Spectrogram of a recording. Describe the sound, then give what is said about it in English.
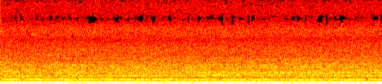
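A kitchen ventilator fan running during cooking, pulling smoke upward: a steady, even drone with a constant low tonal hum under broad airy noise, unchanging throughout, with no voices. “The ventilator sucks out the cold air, but it also sucks out the hot air too, so it is what it is.”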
